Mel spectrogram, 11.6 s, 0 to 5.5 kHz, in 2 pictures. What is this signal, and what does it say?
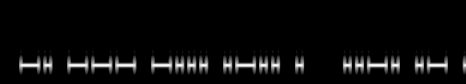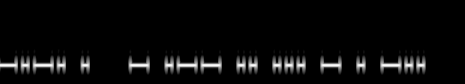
Morse code, heard as a keyed tone, about 16 wpm, 600 Hz. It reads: NOBLE FACE TWISTED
